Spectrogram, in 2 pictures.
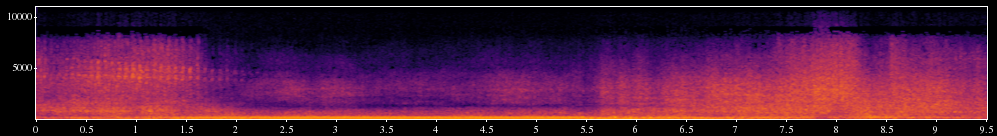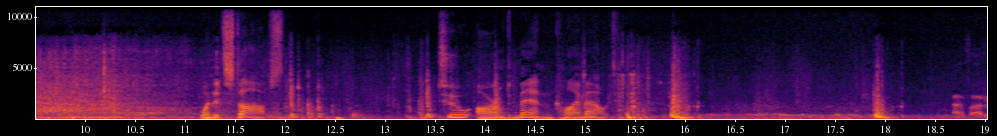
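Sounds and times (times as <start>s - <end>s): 
propeller plane rushing roar while landing on desert sand: 0.0s - 11.9s
propeller plane engine drone while landing on desert sand: 0.0s - 19.0s
speech: 11.2s - 12.2s, 13.6s - 15.6s.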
